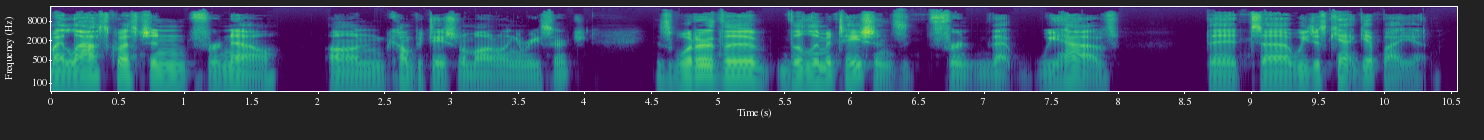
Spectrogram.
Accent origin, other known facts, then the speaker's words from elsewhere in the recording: California, United States; moved away as an adult; now in Hattiesburg, United States; I'm from California.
